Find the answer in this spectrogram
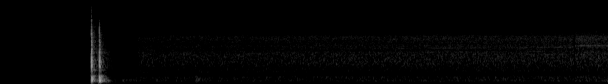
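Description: A single computer mouse click about a second in, press and release close together, followed by faint steady hiss.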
